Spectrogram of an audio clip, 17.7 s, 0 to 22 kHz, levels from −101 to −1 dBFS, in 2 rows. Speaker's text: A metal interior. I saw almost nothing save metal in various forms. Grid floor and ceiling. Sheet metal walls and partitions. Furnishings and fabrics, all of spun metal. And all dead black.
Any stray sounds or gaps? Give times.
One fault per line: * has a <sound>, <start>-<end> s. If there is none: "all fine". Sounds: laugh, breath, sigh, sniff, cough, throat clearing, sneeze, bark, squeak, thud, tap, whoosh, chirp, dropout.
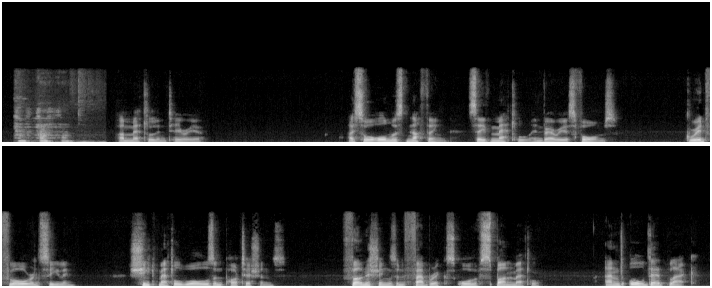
* has a laugh, 0.1-1.3 s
